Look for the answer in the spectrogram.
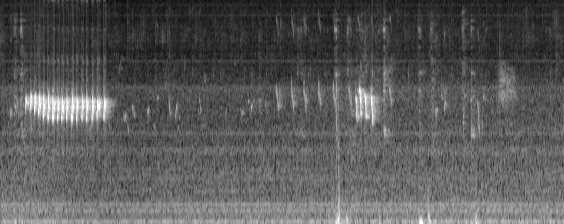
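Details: A long, steady rattle of rapid notes lasting about one and a half seconds from a female yellow-vented bulbul, used to spark males' mating urge, later followed by quiet chirps and a brief second burst.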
